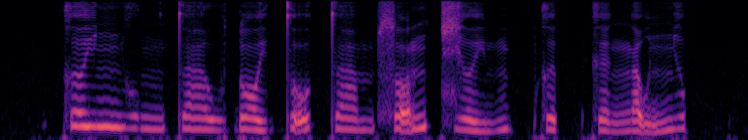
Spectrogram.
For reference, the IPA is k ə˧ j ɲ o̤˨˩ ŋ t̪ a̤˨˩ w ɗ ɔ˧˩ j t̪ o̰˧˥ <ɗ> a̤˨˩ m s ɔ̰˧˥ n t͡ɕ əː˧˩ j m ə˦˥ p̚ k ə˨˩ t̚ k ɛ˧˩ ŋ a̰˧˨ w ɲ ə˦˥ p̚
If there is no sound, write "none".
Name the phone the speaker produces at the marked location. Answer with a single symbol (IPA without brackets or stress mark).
t̪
